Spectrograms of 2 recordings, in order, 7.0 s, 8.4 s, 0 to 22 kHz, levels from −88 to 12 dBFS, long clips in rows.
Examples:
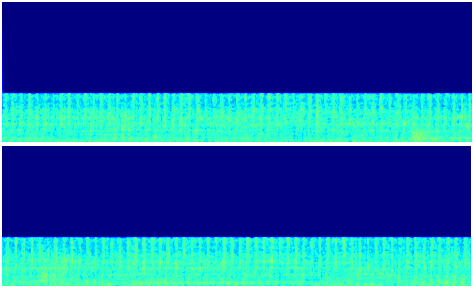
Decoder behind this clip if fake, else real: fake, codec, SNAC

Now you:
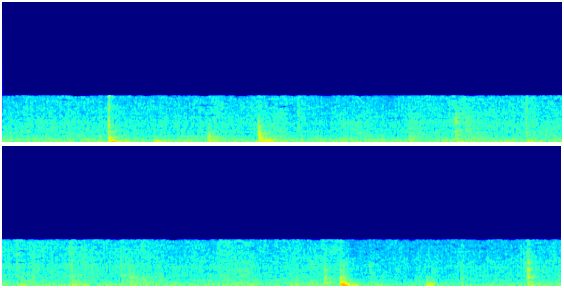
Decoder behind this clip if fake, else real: fake, vocoder, Vocos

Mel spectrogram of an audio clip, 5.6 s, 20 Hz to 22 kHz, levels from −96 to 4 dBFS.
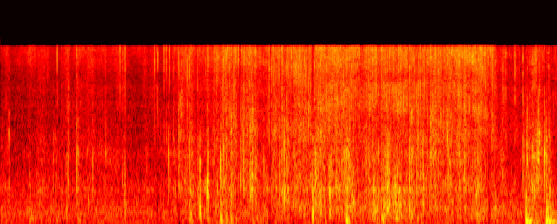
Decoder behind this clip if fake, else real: real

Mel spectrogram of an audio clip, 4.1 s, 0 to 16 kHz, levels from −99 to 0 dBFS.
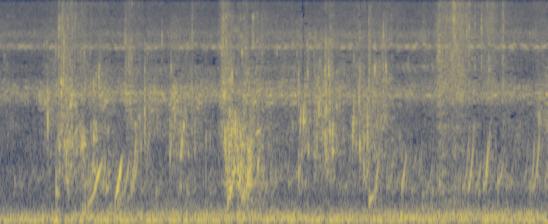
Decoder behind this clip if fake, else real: real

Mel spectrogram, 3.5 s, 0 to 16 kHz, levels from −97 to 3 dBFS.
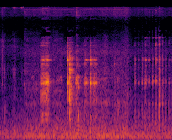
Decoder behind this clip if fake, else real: real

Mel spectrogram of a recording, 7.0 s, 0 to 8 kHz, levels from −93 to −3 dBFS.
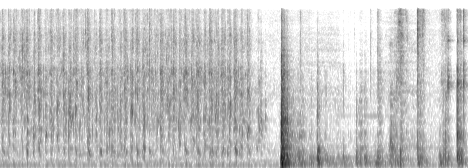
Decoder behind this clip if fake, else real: real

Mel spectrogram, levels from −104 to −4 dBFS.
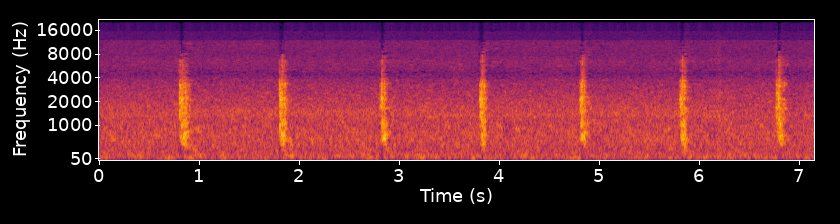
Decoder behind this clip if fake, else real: real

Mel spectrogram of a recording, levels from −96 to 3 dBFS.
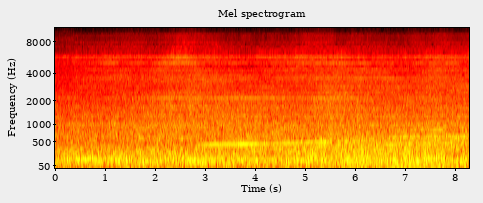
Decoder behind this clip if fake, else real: real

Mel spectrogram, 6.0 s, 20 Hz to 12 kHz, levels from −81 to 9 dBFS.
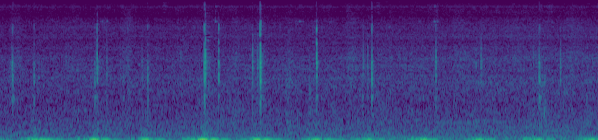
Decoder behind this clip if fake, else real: real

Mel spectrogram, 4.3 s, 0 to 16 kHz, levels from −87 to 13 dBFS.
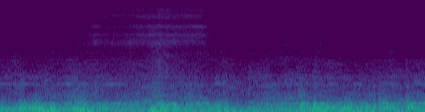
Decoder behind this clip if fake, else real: fake, codec, DAC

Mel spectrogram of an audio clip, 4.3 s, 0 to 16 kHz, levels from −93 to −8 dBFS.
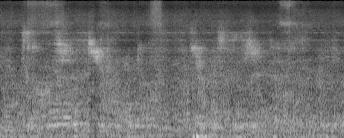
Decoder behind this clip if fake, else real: fake, codec, SNAC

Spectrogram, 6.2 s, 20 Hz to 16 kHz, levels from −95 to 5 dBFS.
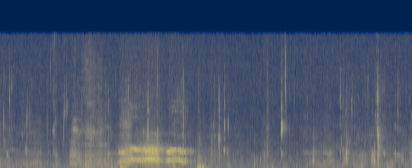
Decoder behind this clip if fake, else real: real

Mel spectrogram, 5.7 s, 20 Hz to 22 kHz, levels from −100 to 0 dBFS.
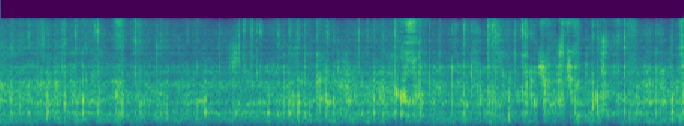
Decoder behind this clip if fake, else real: fake, codec, SNAC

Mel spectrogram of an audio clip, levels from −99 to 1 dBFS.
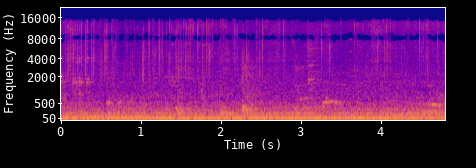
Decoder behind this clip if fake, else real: real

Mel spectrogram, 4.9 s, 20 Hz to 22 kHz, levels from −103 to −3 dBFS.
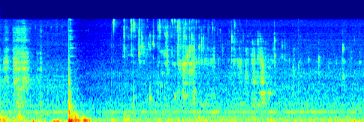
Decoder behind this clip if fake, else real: real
